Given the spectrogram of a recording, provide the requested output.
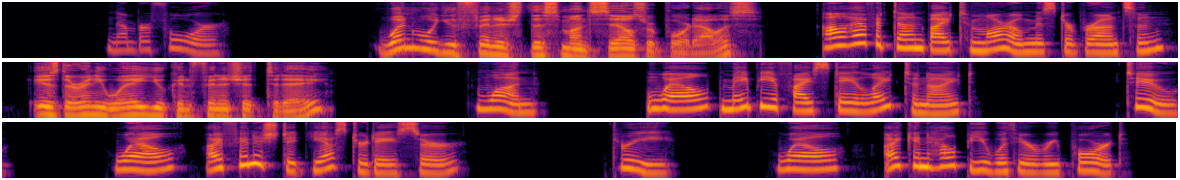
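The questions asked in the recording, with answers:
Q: Is there any way you can finish it today?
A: 1: Well, maybe if I stay late tonight.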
